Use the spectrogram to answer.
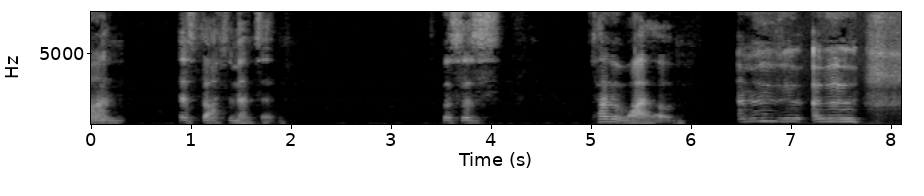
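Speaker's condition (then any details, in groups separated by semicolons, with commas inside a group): Tongue cancer with glossectomy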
